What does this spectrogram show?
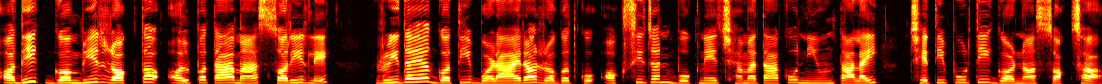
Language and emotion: Nepali, neutral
